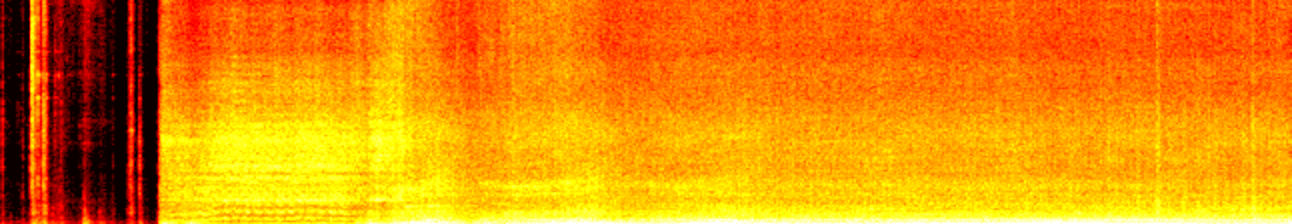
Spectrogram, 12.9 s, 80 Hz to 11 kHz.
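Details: 1972 Mustang Mach 1, rebuilt 351 Cleveland Cobra Jet V8 (roller rockers, forged pistons, 10.5:1, Holley 650 carb, Flowmaster duals) after rebuild; fires at once, lumpy idle, then revs cleanly and holds steady; normal cold start and revving.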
